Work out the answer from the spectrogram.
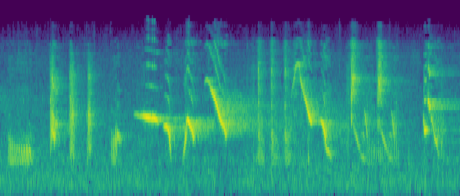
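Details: Bird-of-paradise producing a string of squawky notes and sharp downslurred whistles, fairly irregular, with short clicks in between.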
